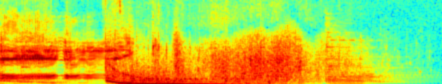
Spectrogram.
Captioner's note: crash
